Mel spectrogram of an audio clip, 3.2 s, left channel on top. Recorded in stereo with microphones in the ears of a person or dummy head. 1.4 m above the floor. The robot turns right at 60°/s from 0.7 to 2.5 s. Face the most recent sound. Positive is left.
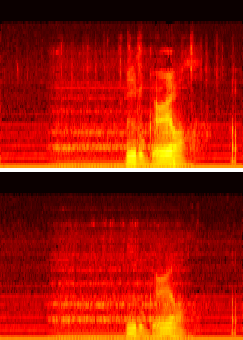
turn(degrees=115)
